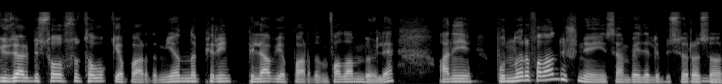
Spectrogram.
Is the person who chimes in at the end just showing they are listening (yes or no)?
yes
